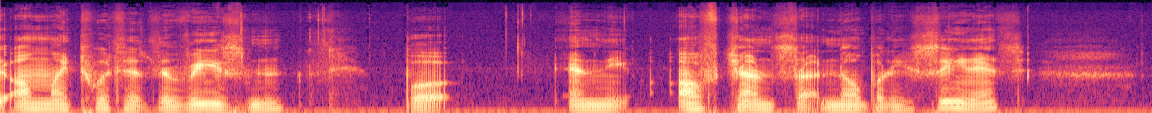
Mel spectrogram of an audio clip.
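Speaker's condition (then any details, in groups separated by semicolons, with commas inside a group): Cerebral palsy; tight muscles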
